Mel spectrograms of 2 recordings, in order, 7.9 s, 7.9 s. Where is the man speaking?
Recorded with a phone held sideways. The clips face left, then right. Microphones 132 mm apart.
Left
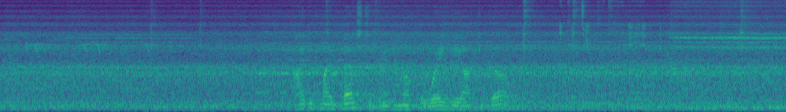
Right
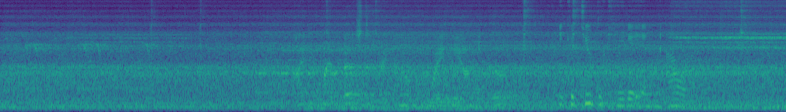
40° left (ahead or behind), 0.6 m.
